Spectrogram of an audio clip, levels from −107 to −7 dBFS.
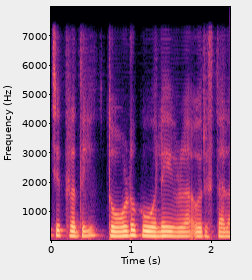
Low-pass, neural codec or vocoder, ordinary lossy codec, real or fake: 7.2 kHz; codec, 16 kHz, about 1 kbps, DyCAST, with the encoder's durations; none; fake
